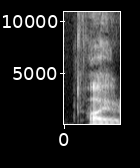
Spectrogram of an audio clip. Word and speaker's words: AER: AER, correct.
